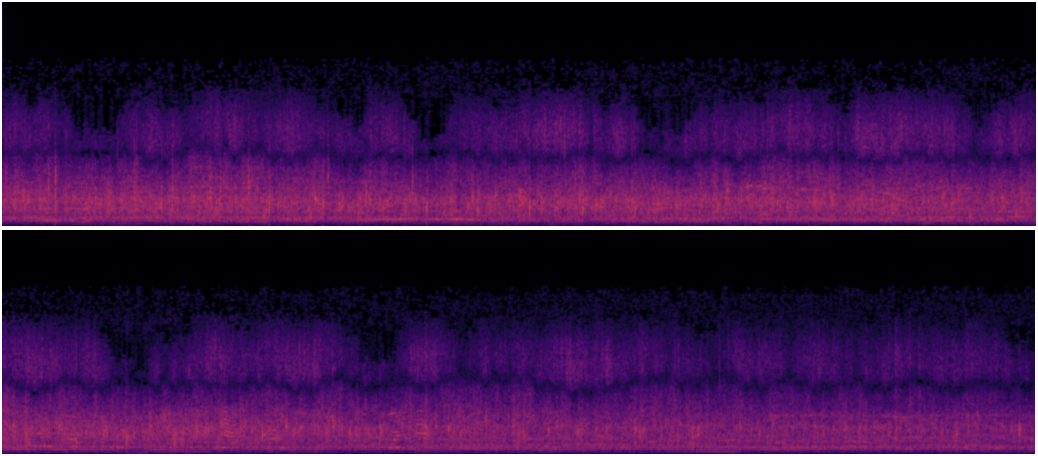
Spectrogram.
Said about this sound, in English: Well, shout hallelujah. Shout thank you, Jesus. Clap your hands to him one more time.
